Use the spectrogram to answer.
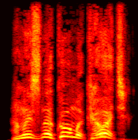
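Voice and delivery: high, loud wary challenge; startled orc. A narrator's reading. Orc rogue challenges the smith greeting him, startled.

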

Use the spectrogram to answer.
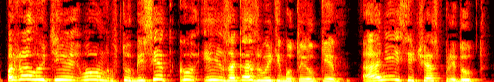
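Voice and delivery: high, dashing exclamation; exclaiming. Acted. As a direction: announce it with a dashing flourish. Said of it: "воскликнул он".

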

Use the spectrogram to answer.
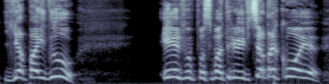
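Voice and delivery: very high, loud jubilation; squealing delight; excited crying out. Acted. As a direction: shout it like an overjoyed servant. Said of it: "вскричал Сэм".

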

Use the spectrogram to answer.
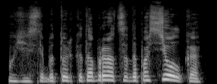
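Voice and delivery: put-on high, imploring little girl; pleading. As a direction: beg the sky for rescue. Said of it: "говорила она с мольбою".

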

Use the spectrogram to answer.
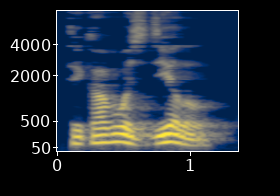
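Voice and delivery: usual speaking voice

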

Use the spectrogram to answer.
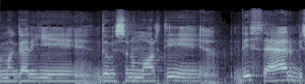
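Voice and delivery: ordinary talk, nothing marked

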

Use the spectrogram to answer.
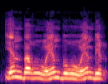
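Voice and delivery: ينبغ وينبغ وينبغ said slowly as yanbaghu, yanbughu, yanbigh; vary the vowel after b in ينبغ: a, u, i; three vowel forms. Shown as a demonstration. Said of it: "بالفتح والكسر والضم".

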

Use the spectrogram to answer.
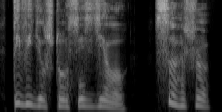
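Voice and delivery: high-pitched, outraged woman; agitated, indignant appeal; shaking with anger. A narrator's reading. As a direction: demand a reaction, furious and incredulous. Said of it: "Её аж трясло от злости".

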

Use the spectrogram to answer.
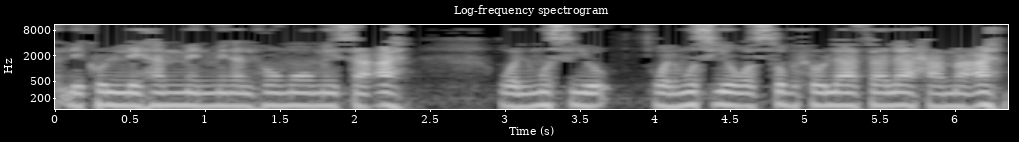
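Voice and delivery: slow, measured reading of the verse; poem recitation. Acted. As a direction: recite it slowly and gravely.

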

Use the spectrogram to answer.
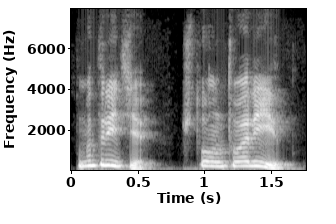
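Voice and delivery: high, lamenting outcry; wailing complaint. A narrator's reading. Rabbit hit by his own cone, high wailing complaint. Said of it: "запричитал кролик".

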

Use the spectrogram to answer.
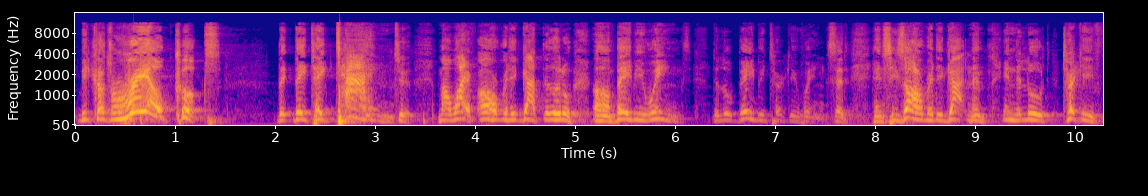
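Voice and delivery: very loud pulpit voice; full-force preaching. Real, not acted. Preacher explaining real cooks to congregation, very loud. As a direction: belt it out to the back of the church.

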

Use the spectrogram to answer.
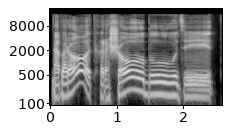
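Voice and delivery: slow purring cat voice. Acted. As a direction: drawl it like a smug old cat. Cat Bayun speaks.

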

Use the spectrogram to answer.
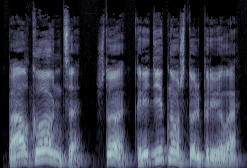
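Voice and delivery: loud, high hail across a tavern; calling out. A narrator's reading. Hailing woman across the den.

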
